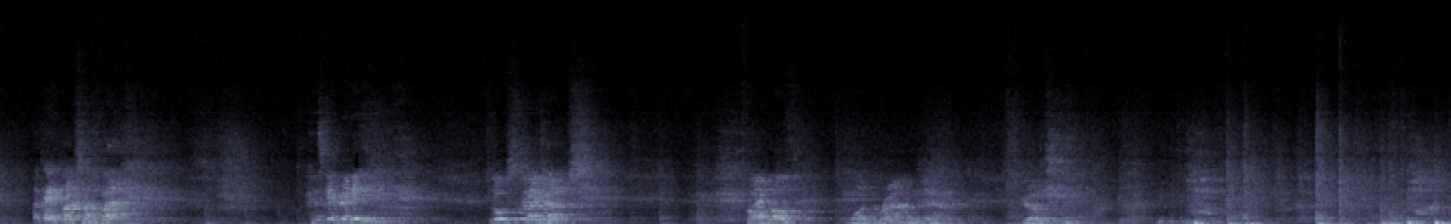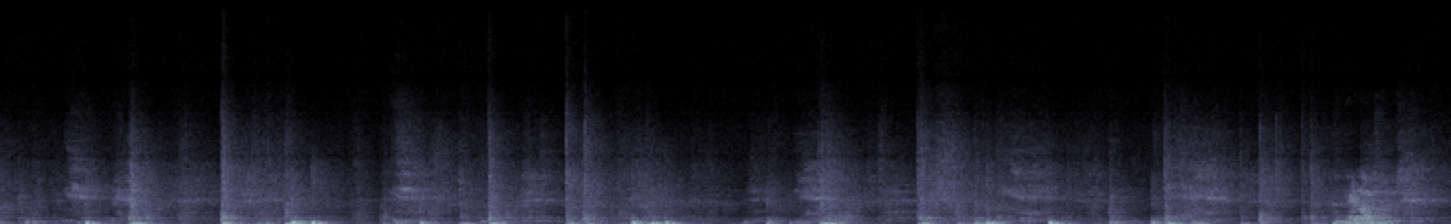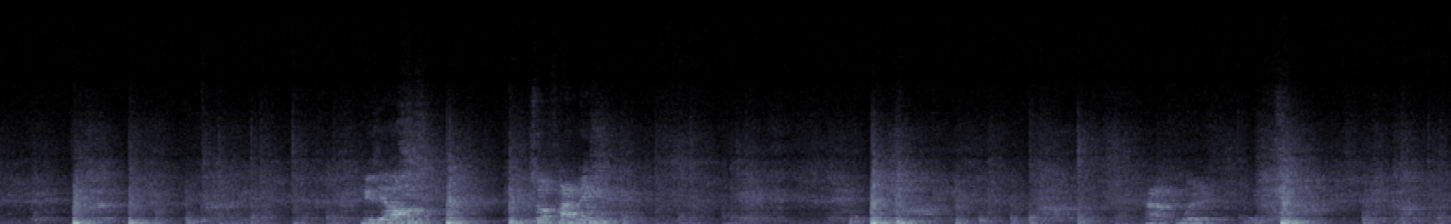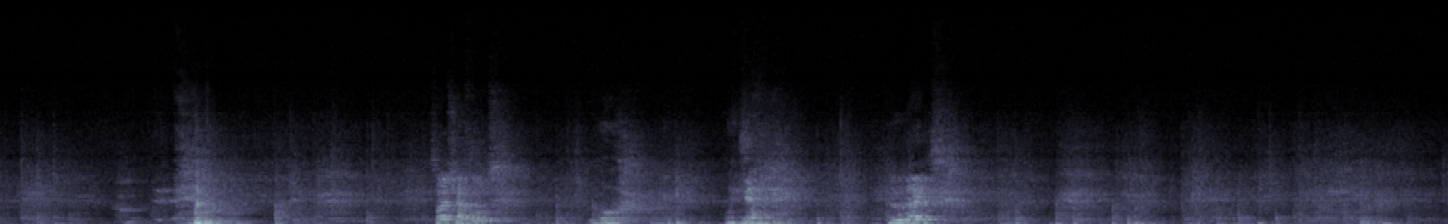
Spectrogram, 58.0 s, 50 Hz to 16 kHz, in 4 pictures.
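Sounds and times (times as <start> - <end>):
feet thudding on exercise mats: 0.0 - 58.0.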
